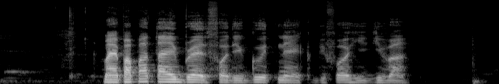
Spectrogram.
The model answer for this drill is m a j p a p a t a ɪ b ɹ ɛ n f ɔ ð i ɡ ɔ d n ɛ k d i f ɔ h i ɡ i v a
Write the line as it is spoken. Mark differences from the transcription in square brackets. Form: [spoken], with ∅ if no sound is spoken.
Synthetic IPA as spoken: m a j p a p a t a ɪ b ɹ ɛ [d] f ɔ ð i ɡ [u] d n ɛ k [b] i f ɔ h i ɡ i v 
